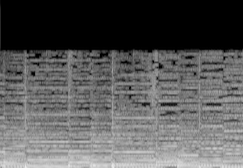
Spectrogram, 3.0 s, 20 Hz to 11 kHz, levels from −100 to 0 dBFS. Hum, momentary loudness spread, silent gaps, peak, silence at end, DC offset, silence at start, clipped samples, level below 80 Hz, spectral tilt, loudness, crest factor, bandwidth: none; 1 LU; none; -2 dBFS; 0 s; under 0.1%; 0 s; under 0.1%; -30 dBFS; -6.5 dB/octave; -19 LUFS; 16 dB; 8 kHz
